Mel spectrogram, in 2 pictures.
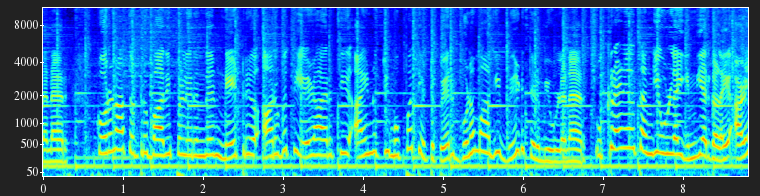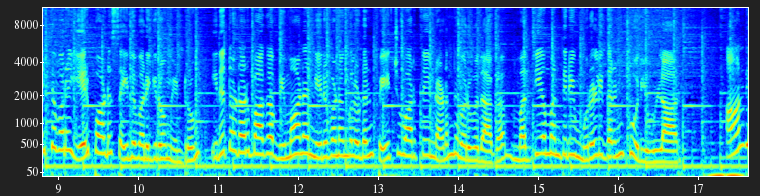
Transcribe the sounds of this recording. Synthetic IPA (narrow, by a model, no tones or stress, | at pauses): ɐnɐɾ | kɔɾoːnaːt̪ɔʈrɯbaːðɪpːɪlɪɾɯnd̪ɯneːʈrɯʔaːɾɯbɐt̪ːieːɻaːjɪɾɐt̪ːiʔɐɪnut̪ːimʊpːɐt̪ːɯɛʈːɯpeːɾɡʊɳɐmaːɣiʋiːɽɯt̪ːɪɾɯmbɪjʊɭːɐnɐɾ | ʊkɾɐɪnɐlt̪ɐŋɡiʊɭːɐɪnd̪ɪjɐɾɣɐɭɐɪʔɐɻɐɪt̪ːɐʋɐɾɐeːrpaːɽɯsɛjðɯʋɐɾɯɣɪroːmɛndrɯm | ɪðɯt̪ːɔɽɐɾbaːɣɐʋɪmaːnɐnɪɾɯʋɐɳɐŋɡɐɭɯɽɐnpeːt͡ʃːɯʋaːɾt̪ːɐɪnɐɽɐnd̪ɯʋɐɾɯʋɐðaːɣɐmɐd̪ːɪjɐmɐnd̪ɪɾimʊɾɐɭɪðɐɾɐnkuːrɪʊɭːaːɾ | aːnd̪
